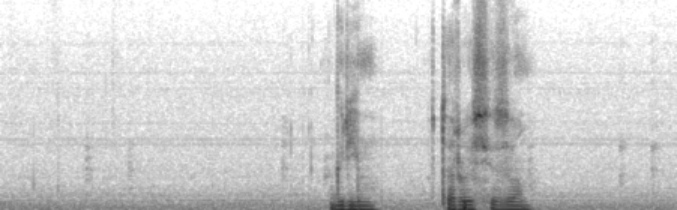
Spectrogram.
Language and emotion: Russian, neutral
